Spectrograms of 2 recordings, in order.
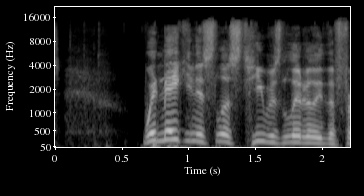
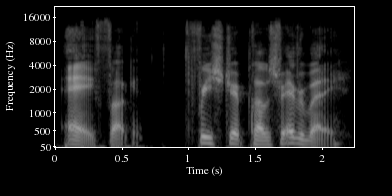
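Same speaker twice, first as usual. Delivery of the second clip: terrible impression. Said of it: "such a terrible impre".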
